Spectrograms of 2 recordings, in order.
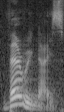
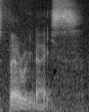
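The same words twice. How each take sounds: First: Said in the usual way. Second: Very nice whispered softly. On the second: Real, not acted. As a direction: breathe very nice unvoiced.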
